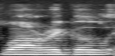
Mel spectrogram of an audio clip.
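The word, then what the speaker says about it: Warragul: sale at war waru war spelled wul but pronounced wargul in Victoria yeah Victoria Australia and you have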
